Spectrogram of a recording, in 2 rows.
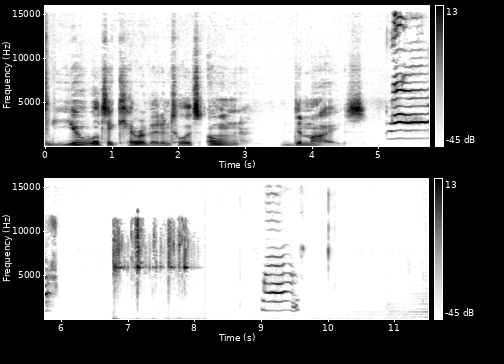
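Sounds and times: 
speech: 0.0 - 3.0, 3.6 - 4.8
kitten meowing: 5.1 - 6.0, 9.0 - 9.7
metallic jingling: 6.7 - 8.2.

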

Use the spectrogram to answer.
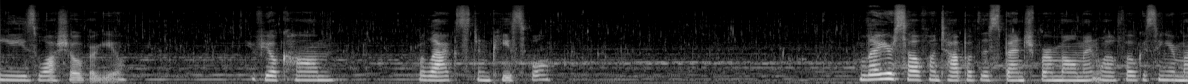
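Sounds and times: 
speech: 0.0 - 1.5, 2.5 - 3.4, 4.2 - 5.6, 8.6 - 11.8
water fountain gurgling: 0.0 - 11.8.

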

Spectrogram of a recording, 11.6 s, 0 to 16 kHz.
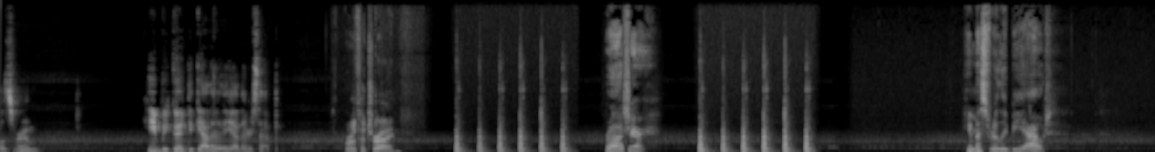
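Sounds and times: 
speech: 0.0 - 0.5, 1.5 - 4.2, 6.1 - 6.6, 9.7 - 10.6
knocking on a room door: 4.6 - 5.8, 7.0 - 8.2.

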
